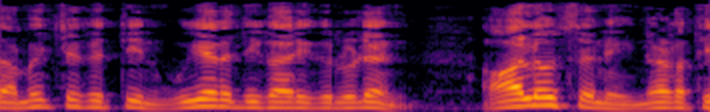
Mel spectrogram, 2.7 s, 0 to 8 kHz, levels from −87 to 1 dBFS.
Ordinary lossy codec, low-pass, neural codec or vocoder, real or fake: none; 7.2 kHz; codec, 16 kHz, 16 kbps, FreqCodec, larger model; fake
